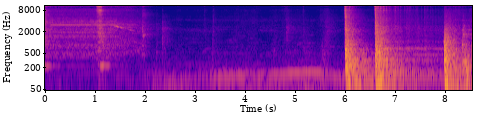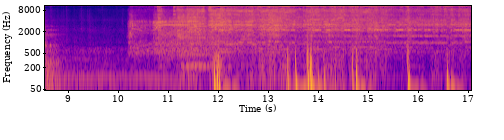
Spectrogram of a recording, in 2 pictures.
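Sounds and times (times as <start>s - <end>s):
loud strikes on steel plate: 6.0s - 9.0s, 11.8s - 17.0s.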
